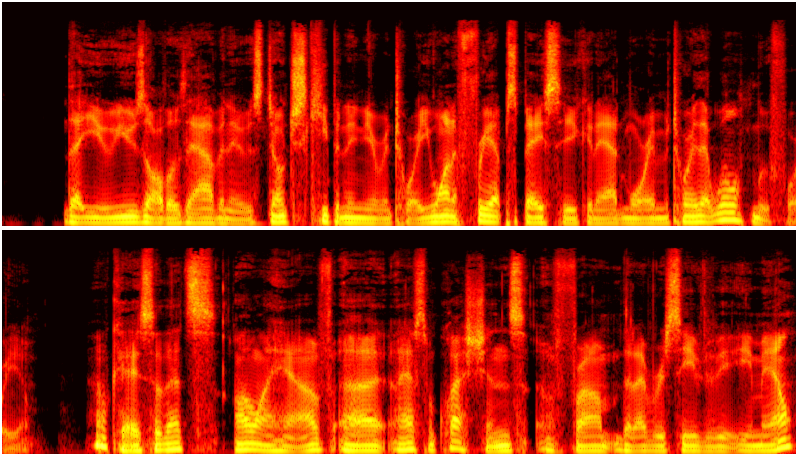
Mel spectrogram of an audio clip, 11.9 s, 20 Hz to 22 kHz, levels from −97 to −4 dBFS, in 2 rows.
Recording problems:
none

